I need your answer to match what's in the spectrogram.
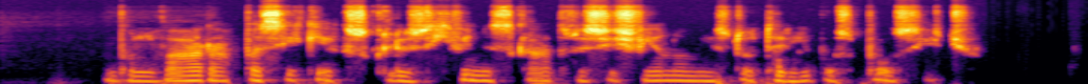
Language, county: Lithuanian, Marijampolė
